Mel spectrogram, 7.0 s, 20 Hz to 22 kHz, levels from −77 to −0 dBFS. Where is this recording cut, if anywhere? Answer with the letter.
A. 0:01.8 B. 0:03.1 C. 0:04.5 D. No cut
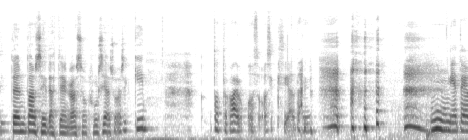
C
